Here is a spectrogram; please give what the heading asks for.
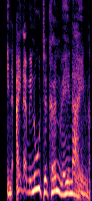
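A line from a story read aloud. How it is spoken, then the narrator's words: Breathless male panting. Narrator (German): keuchte er, als er wieder herausgestürzt kam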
